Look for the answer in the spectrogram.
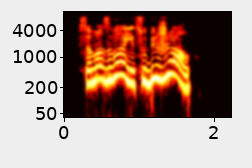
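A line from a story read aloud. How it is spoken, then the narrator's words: Shouted. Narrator (Russian): закричал он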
